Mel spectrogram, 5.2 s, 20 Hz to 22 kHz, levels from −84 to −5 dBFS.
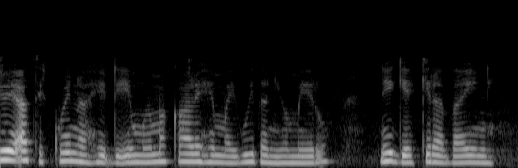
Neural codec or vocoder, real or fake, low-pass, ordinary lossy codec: none; real; 7.2 kHz; MP3, 24 kbps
